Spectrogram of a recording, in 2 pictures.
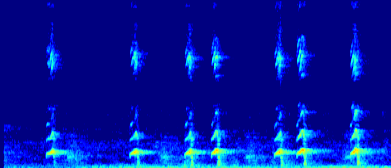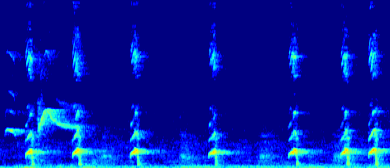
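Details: Squirrel calling in a run of short, sharp, chirping barks, each ringing with bright overtones, repeated roughly every half second in a steady series over a quiet indoor-sounding background.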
